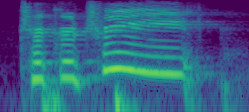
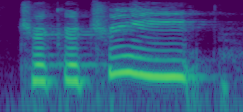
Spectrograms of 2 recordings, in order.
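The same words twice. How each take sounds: First: It is said a little louder. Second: It is said very softly.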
